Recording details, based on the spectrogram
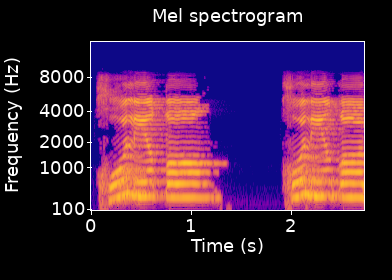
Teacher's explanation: Berikutnya di ayat ke-6, khuliqa. Khu tebal, li tipis, qa tebal. Khuliqa. Perhatikan suaranya.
